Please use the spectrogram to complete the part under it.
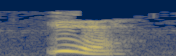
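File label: "月" Mandarin Chinese; chinese flashcards; hsk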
